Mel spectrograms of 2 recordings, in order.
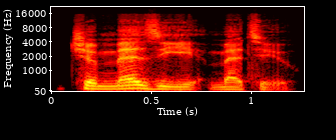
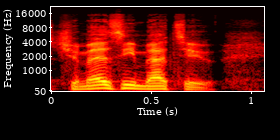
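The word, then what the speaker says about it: Chimezie Metu: Okay, real quick, correcting my mispronunciation. It's Chimezi Metu. I should have had that ready, and I apologize. Chimezi Metu is how you say the name of the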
